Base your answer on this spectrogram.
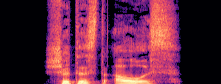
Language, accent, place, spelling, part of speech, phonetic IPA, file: German, Germany, Berlin, schüttest aus, verb, [ˌʃʏtəst ˈaʊ̯s], De-schüttest aus.ogg
- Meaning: inflection of ausschütten: 1. second-person singular present 2. second-person singular subjunctive I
